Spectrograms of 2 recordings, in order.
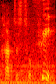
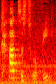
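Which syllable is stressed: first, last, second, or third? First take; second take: last; first. First: The stress is on the last syllable. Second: The stress is on the first syllable. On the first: "last syllable" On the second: "stress on the first syllable"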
